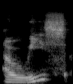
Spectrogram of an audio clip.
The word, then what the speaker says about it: Elise: be guests with Sarah Weeks from Punchmark and Elise from the Smithee Group. Did I pronounce that right? Elise?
